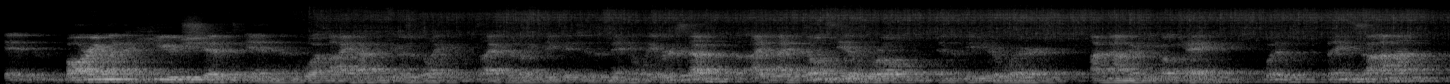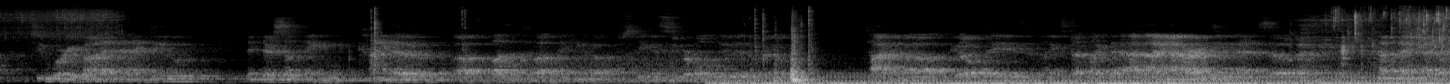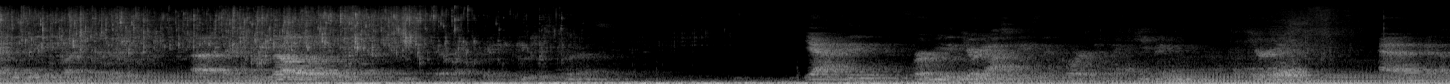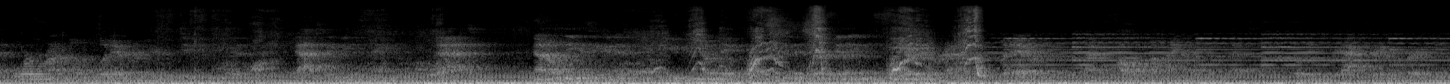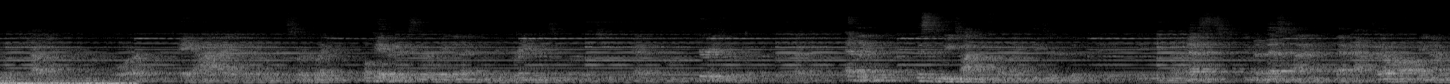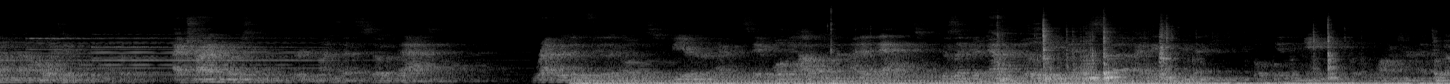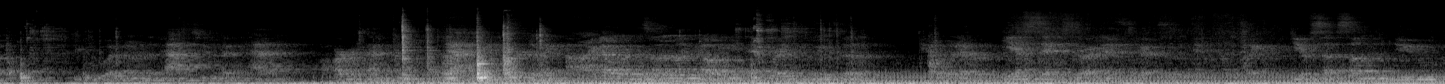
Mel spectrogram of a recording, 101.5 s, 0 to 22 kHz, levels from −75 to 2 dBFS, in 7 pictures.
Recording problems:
room echo; strong; dies away in 1.6 s
off-mic speech; far
household noises; loud; throughout; as loud as the speech
low rumble; loud; from 22 to 59 s and from 1:18 on; 9 dB below the speech

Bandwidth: 16.5 kHz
